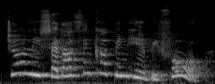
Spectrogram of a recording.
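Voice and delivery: put-on high, small child's voice; a little boy unsure of himself. Michael puzzled, asking his big brother in a child's voice.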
